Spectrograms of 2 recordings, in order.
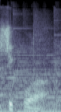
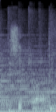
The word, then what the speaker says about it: SQL: effect.exe dibacanya si kolya SQL nulisnya SQL nih structure query language a penyebabnya bacanya sequel sequel depannya kita lanjut lagi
